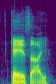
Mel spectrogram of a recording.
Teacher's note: accent falls after the ke.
